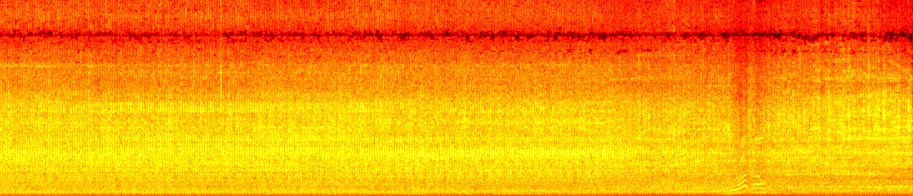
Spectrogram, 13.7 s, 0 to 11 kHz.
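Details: Morbark 2400XL track chipper's 4BT diesel idling: a steady clatter at an even idle pace, about three beats a second, with no stumbles or misses; healthy running.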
